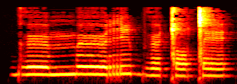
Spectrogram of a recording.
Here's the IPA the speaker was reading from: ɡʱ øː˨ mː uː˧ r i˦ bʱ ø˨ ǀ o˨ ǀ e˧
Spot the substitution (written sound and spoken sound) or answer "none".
uː˧ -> øː˧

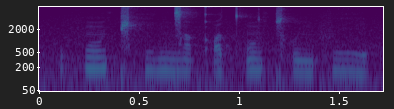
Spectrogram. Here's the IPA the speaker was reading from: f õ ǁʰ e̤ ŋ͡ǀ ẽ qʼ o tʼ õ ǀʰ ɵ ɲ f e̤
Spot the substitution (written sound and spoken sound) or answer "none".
ɵ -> o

